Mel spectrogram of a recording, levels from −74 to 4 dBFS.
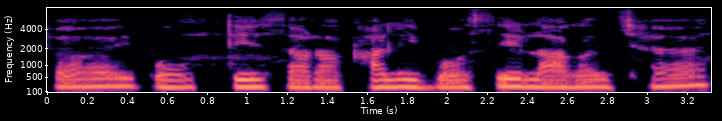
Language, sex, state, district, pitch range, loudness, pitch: Maithili, female, Bihar, Samastipur, 205-225 Hz, -19 LUFS, 210 Hz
